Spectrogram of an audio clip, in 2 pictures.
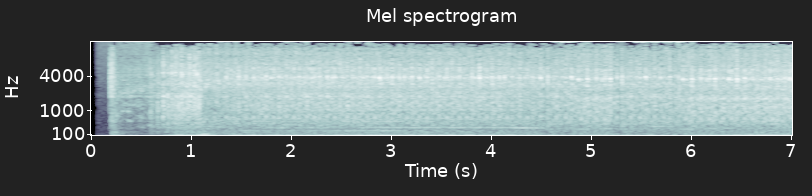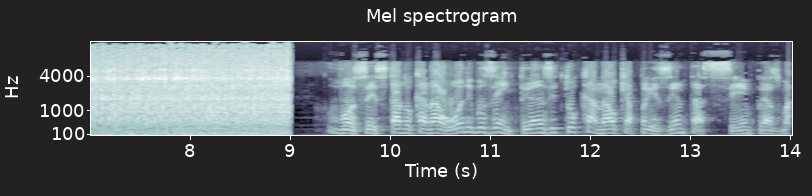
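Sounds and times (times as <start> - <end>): engine starting and running: 0.1 - 9.1.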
